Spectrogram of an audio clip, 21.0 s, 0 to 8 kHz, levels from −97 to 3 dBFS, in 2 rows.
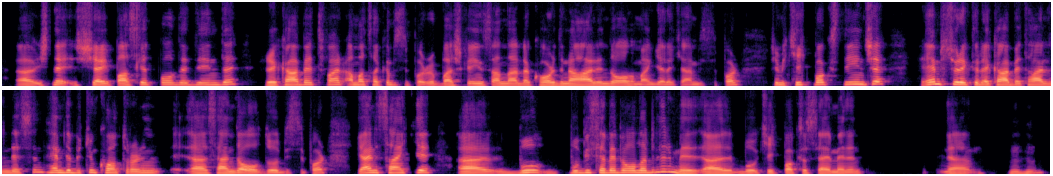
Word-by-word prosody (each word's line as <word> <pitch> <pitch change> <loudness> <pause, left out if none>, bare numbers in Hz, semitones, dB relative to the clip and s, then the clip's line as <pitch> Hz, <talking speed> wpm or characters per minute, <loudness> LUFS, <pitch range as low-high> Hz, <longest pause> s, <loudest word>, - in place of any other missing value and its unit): Eee, 120 +1 +1
işte 165 +1 -3
şey 155 +2 +2
basketbol 175 +4 0
dediğinde 175 +5 -2 0.3
rekabet 165 +7 +3
var 185 +1 +1
ama 160 +1 +1
takım 160 +1 -4
sporu, 115 -5 -5
başka 125 +3 -2
insanlarla 140 0 0
koordine 135 +1 +1
hâlinde 140 0 +3
olman 115 -7 -1
gereken 95 +1 -5
bir 95 - -15
spor. 165 - -4 0.3
Şimdi 170 -3 -3
kick 180 +1 -3
boks 200 +1 0
deyince 215 +3 +1 0.3
hem 210 +9 +3
sürekli 190 -5 +4
rekabet 155 0 +2
hâlindesin 155 +6 -1
hem 195 -1 +1
de 190 -3 +4
bütün 200 +4 -3
kontrolün, 170 -2 -1 0.2
eee, 140 0 +3
sende 145 +3 +2
olduğu 105 - +2
bir 100 - -15
spor. 120 - -4 0.3
Yani, 175 +4 +5
sanki, 175 +1 +1 0.4
eee, 150 +1 +5
bu 145 +8 0 0.2
bu 170 +1 -1
bir 190 - +2
sebebi 185 0 +2
olabilir 190 +7 +2
mi, 210 - +2
eee, 125 -1 +2
bu 125 +2 -2
kick 125 0 -7
boksu 125 +1 0
sevmenin? 115 0 -2 0.8
Eee, 120 - -1 0.6
hı 140 - -6
hı. 140 +3 -7
155 Hz, 150 wpm, -24 LUFS, 130-180 Hz, 0.8 s, Yani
